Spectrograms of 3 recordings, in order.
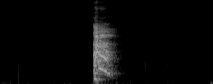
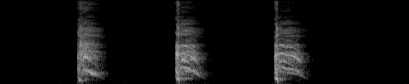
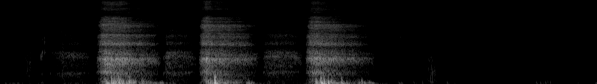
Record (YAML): cough_length: 2.1 s
cough_amplitude: 15616
cough_signal_mean_std_ratio: 0.23
three_cough_length: 4.1 s
three_cough_amplitude: 12702
three_cough_signal_mean_std_ratio: 0.34
exhalation_length: 6.0 s
exhalation_amplitude: 6493
exhalation_signal_mean_std_ratio: 0.39
survey_phase: beta (2021-08-13 to 2022-03-07)
age: 45-64
gender: Male
wearing_mask: 'No'
symptom_cough_any: true
symptom_runny_or_blocked_nose: true
symptom_fatigue: true
symptom_change_to_sense_of_smell_or_taste: true
smoker_status: Ex-smoker
respiratory_condition_asthma: false
respiratory_condition_other: false
recruitment_source: Test and Trace
submission_delay: 3 days
covid_test_result: Positive
covid_test_method: RT-qPCR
